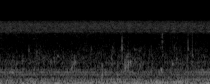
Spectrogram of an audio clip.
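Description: Small sea waves lapping and splashing gently against a stone quay, over a steady high-pitched hiss.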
